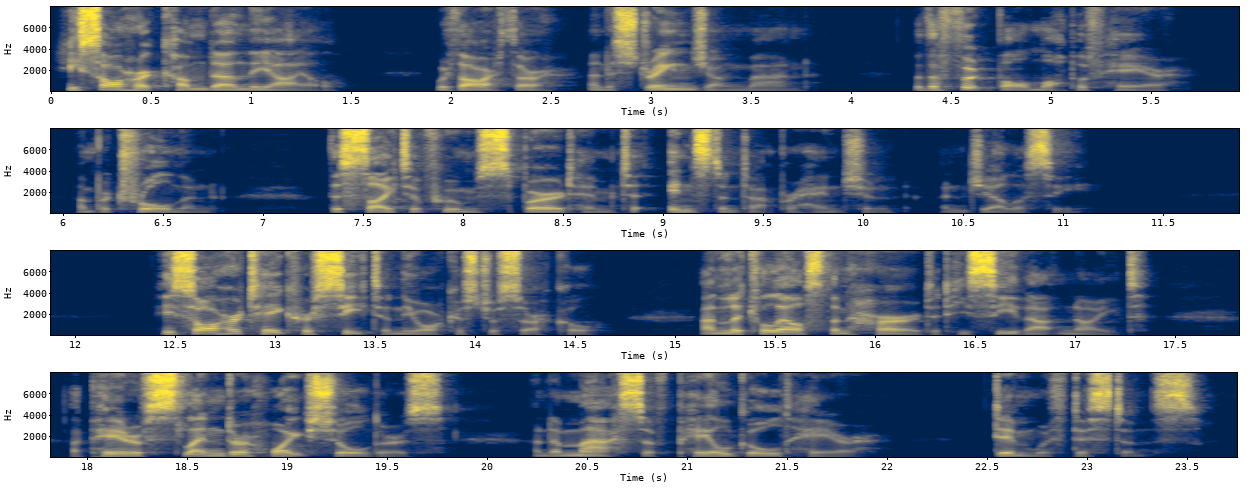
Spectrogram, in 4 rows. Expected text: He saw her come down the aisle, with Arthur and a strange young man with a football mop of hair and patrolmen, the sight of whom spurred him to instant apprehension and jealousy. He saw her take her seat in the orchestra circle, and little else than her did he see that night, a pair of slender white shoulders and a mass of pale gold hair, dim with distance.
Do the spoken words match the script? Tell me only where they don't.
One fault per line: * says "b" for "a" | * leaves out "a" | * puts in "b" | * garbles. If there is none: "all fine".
all fine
